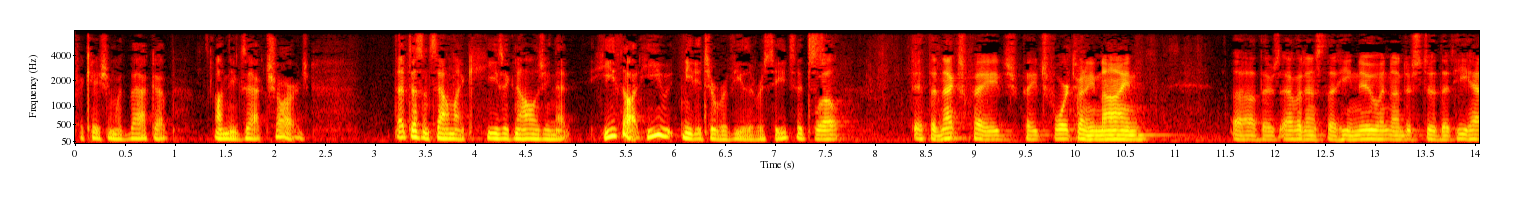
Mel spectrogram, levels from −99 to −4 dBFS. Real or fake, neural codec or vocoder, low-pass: real; none; 7.2 kHz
